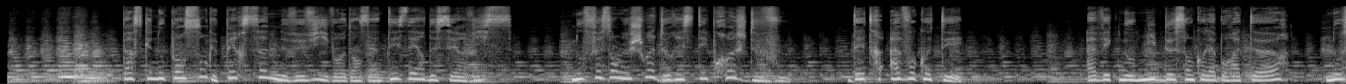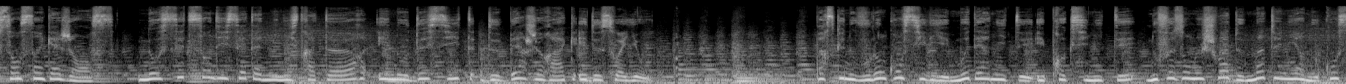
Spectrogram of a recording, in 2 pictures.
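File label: female, French, commercial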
